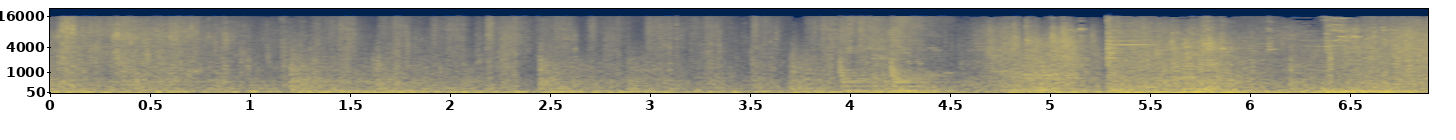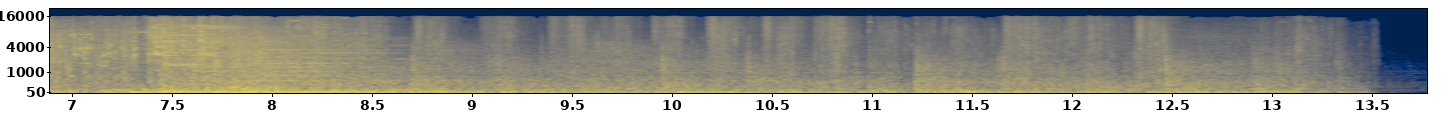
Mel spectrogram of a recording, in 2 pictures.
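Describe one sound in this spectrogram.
Footsteps run quickly over dirt and leaves.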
